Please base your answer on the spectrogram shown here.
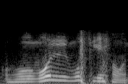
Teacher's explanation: تخلصا من التقاء الساكنين نأتي هنا بضم ميم الجمع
